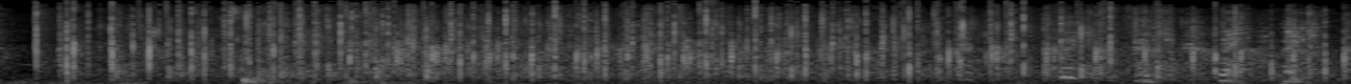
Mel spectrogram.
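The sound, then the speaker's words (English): Loud, sustained applause from a crowd, dense overlapping claps filling the whole stretch at a steady level with no pauses. “Clapping's a little loud.”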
